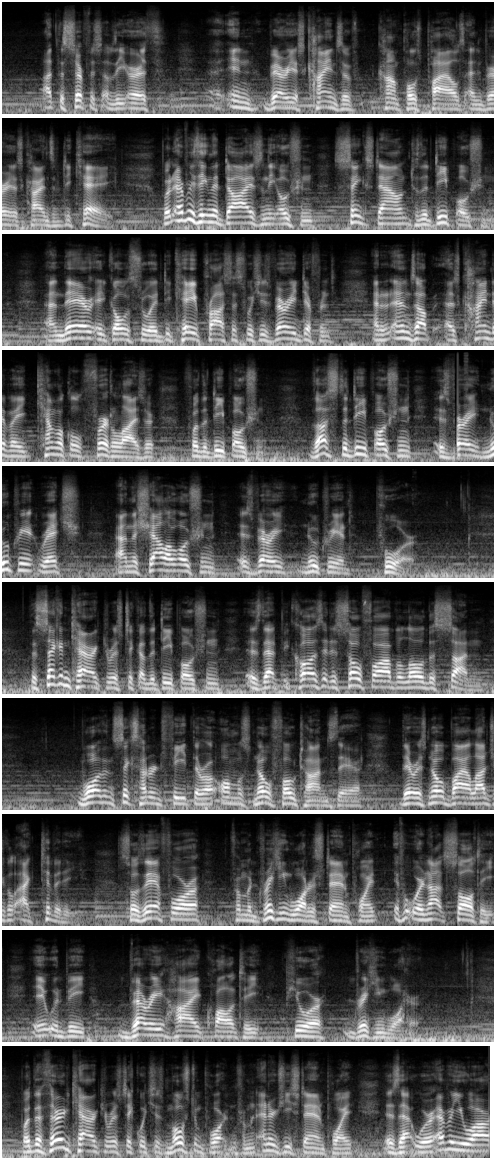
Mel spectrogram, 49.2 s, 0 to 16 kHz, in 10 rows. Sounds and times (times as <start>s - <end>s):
Music: 0.0s - 49.1s
Speech: 0.4s - 6.0s, 6.6s - 23.8s, 24.9s - 29.4s, 30.3s - 43.6s, 44.5s - 49.1s.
